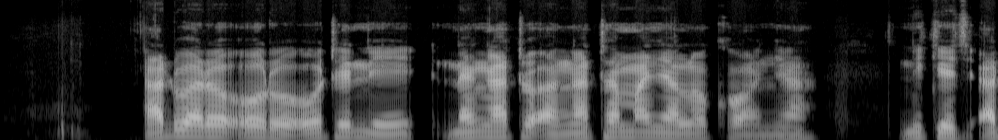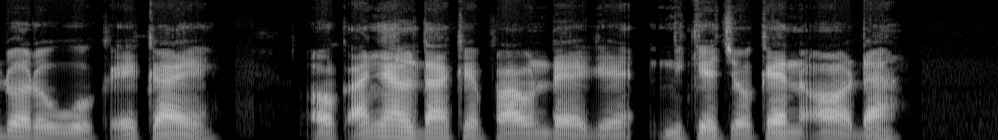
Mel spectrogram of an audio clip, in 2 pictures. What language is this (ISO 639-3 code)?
luo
